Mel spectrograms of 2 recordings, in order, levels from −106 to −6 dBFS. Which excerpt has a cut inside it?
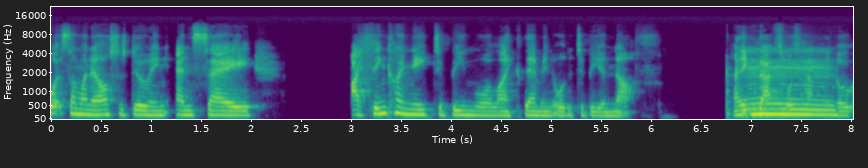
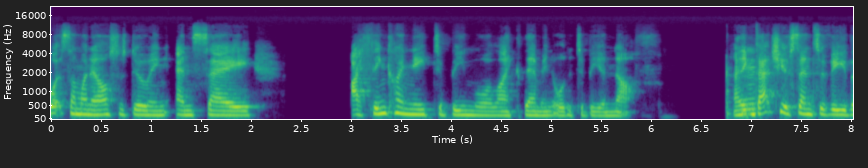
second; 1 cut; at 7.0 s

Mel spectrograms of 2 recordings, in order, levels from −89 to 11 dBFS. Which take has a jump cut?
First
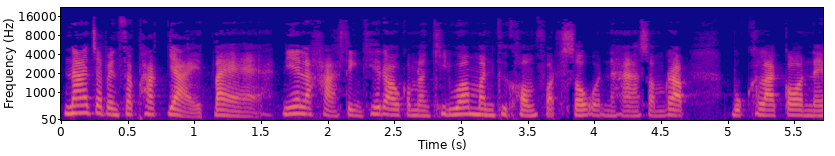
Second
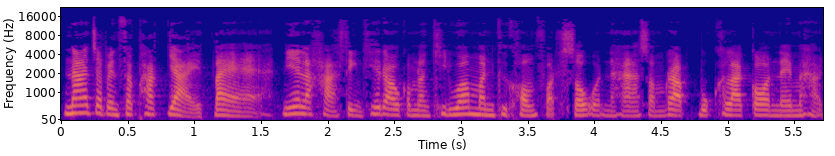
second; 1 cut; at 4.7 s

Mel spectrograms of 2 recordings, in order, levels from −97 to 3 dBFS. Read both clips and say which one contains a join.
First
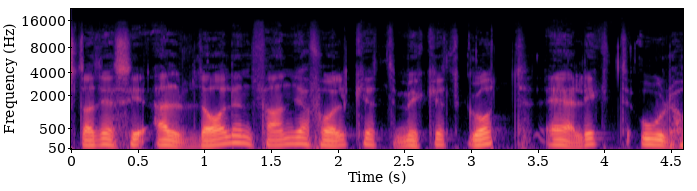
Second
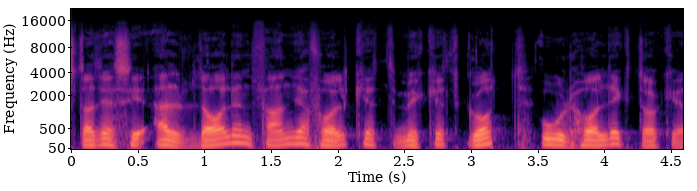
second; 1 cut; at 3.5 s

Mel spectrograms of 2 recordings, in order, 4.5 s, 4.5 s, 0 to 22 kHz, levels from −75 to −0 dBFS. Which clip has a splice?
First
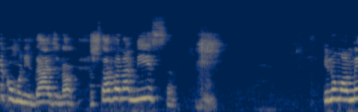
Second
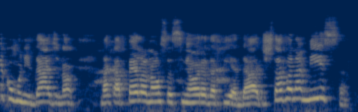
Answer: first; 1 cut; at 1.1 s

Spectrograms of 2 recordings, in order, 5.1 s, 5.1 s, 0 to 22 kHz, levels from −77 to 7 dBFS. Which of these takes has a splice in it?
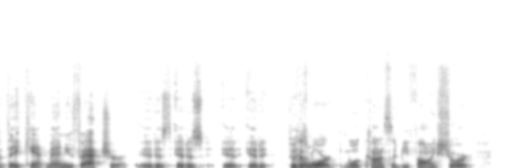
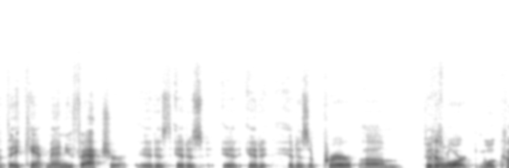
first; 1 cut; at 2.7 s

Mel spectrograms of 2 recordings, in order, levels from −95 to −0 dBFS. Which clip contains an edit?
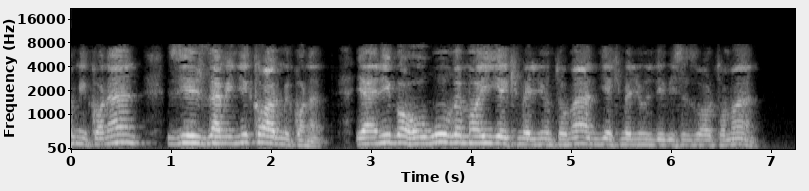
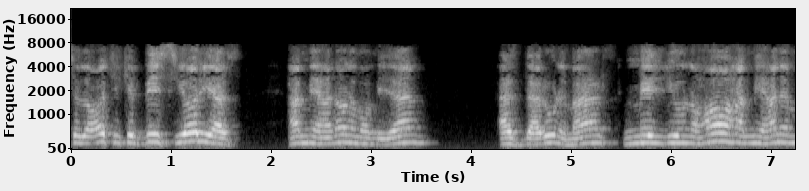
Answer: second; 1 cut; at 5.5 s

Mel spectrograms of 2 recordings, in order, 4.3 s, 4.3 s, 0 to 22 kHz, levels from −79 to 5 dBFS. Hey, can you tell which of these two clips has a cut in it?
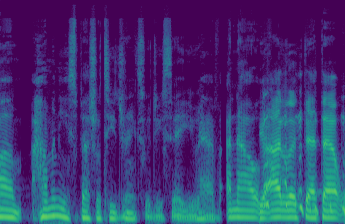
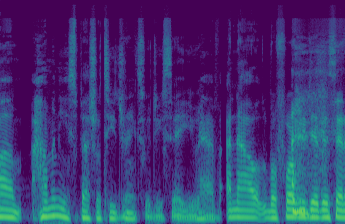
first; 1 cut; at 3.2 s

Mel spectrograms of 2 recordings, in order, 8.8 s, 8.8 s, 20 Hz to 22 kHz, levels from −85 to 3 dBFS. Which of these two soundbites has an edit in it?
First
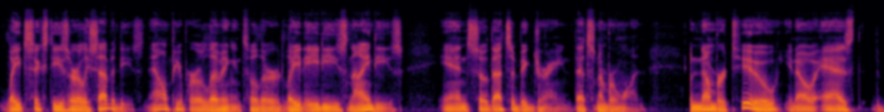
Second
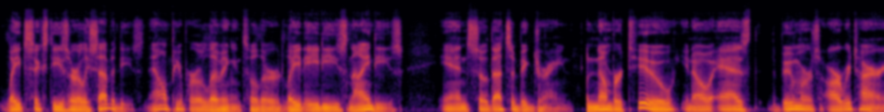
second; 1 cut; at 5.7 s

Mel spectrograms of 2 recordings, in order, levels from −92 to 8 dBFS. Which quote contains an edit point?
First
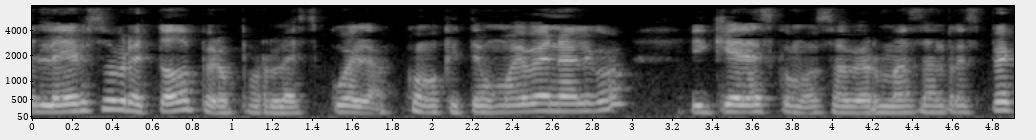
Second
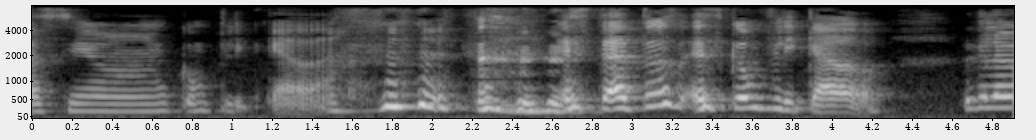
first; 1 cut; at 1.9 s

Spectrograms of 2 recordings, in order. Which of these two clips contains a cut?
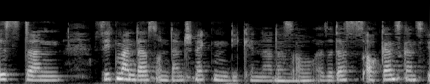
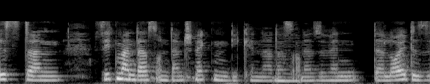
second; 1 cut; at 3.0 s

